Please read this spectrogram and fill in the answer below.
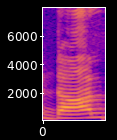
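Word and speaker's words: ڈال: इसका हिंदी उच्चारण ड होता है, ड, इसे डाल पढ़ते हैं।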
